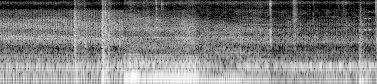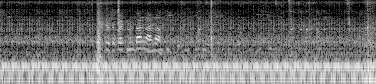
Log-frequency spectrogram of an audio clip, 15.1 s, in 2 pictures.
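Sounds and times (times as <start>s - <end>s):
truck engine idling: 0.0s - 15.0s
fruit bunches knocking into cargo bed: 1.4s - 2.4s.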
